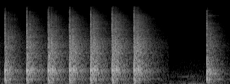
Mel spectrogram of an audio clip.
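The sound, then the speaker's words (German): A craftsman in Cuba carefully hammers nails into a wooden frame. Sharp, bright strikes come in a quick, even run, followed by a brief pause and then one more blow. “klopft vorsichtig Nägel in einen Holzrahmen.”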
